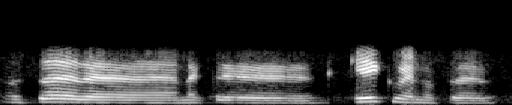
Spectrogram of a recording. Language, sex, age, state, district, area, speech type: Tamil, male, 30-45, Tamil Nadu, Tiruchirappalli, rural, conversation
